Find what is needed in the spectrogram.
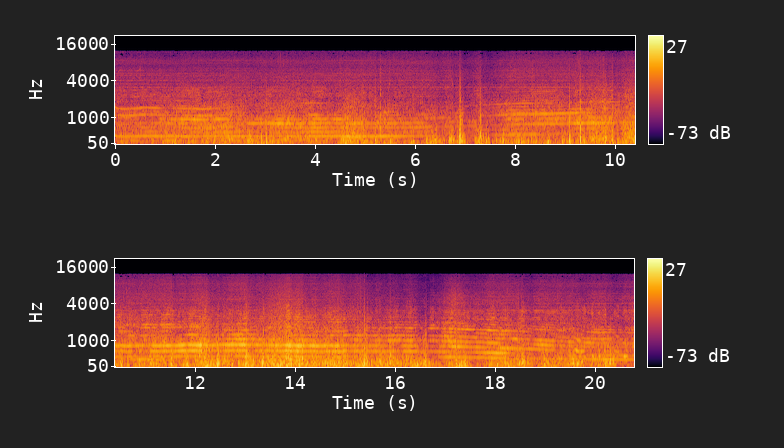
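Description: Engine of a radio-controlled model airplane droning in flight, a continuous buzzing note whose pitch drifts slowly, rising a little in the middle and falling again near the end.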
